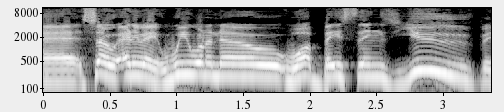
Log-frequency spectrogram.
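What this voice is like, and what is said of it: Usual voice. Nothing is said of it.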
